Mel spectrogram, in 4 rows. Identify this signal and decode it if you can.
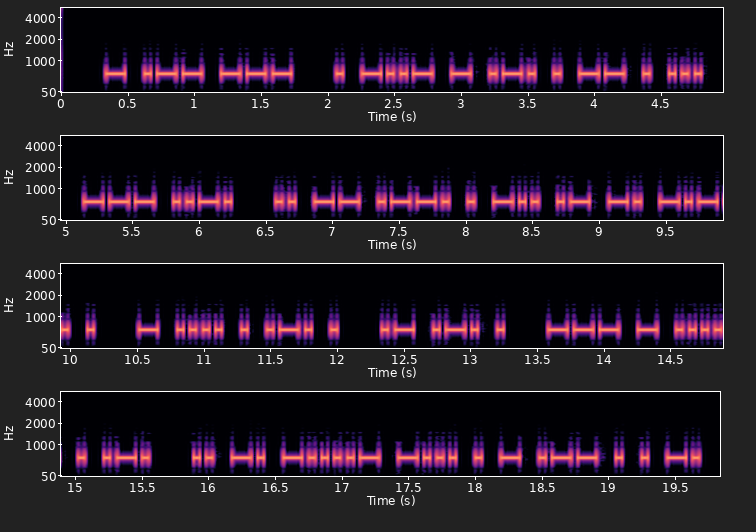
Morse code, heard as a keyed tone, about 25 wpm, 600 Hz. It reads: TWO EXTREMES OF IMPEDANCE THERE ARE OTHER IN-BETWEEN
